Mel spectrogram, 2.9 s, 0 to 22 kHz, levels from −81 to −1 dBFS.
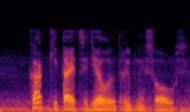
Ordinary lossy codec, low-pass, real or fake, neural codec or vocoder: none; none; real; none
